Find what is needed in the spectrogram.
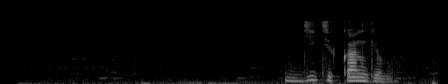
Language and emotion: Russian, neutral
